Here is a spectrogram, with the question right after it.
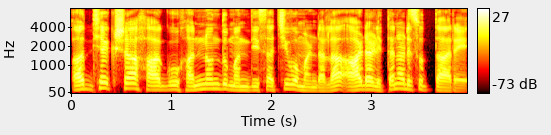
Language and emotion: Kannada, neutral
